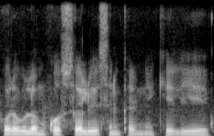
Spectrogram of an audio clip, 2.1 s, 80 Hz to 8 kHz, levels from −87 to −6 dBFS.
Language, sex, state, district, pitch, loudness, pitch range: Hindi, male, Chhattisgarh, Kabirdham, 100 Hz, -19 LUFS, 100-105 Hz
